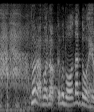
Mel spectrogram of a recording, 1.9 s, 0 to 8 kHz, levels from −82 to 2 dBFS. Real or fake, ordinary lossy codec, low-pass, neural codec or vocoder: fake; none; 7.2 kHz; codec, 16 kHz, 0.5 kbps, X-Codec, HuBERT features, trained on LibriSpeech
